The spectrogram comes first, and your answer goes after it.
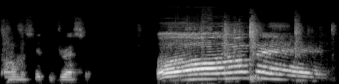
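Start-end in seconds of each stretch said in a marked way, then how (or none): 1.6-3.3 oh man while spinning round; spinning in office chair. Acted. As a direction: call it out mid-spin in the chair. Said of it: "I don't have enough space".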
